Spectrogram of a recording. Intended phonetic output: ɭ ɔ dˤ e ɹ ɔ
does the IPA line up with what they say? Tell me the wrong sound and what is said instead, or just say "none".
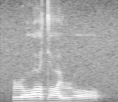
none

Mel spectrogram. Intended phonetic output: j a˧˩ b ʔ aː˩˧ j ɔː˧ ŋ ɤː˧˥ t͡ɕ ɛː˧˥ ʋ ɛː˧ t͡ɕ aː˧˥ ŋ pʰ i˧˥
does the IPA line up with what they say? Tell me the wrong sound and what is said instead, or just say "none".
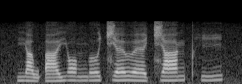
b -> w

